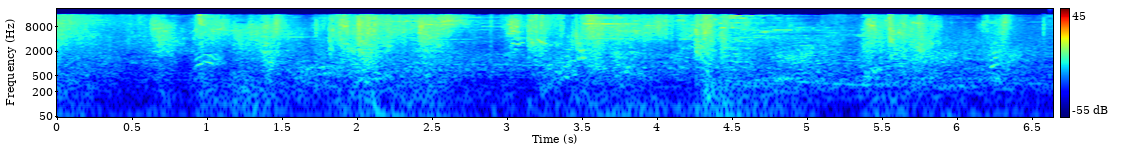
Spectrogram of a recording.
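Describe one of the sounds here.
Game sword strikes clang in quick bursts.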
